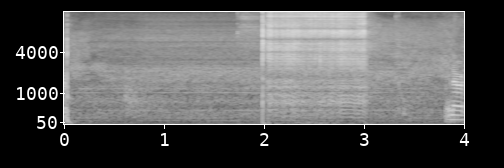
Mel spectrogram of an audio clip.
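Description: MIG welding arc striking one tack weld of about a second on 10-gauge mild steel square tubing. It starts suddenly about two seconds in and stops sharply, with 0.035 solid wire under 75/25 argon-CO2 at 18 volts, settings the welder calls perfect. A steady fan hum runs underneath.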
